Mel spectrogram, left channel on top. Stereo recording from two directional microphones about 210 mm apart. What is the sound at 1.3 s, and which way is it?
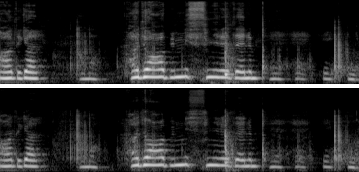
Speech, 40° left (ahead or behind).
